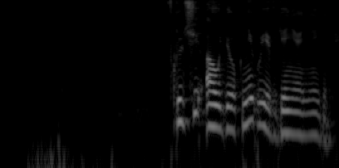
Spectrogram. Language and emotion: Russian, neutral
